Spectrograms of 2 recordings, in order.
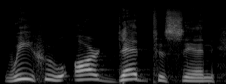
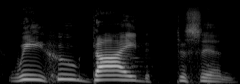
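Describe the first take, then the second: First: "are dead" set out slowly and evenly; stress on DEAD. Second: "died" punched loud and drawn out; slow down and hit "died"; stress on DIED. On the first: Preacher contrasting two readings of a verse, stress on "are dead". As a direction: weigh "are dead" as a state. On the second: Preacher correcting the reading of the verse, strong stress on "died". Contrasts two wordings of the verse. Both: Shown as a demonstration.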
